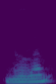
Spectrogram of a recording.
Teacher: Esta O breve corresponde a una O abierta. Novam, O abierta.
